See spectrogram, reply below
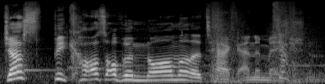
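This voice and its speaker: A male streamer chats casually over game music, thinking out loud. His voice sits a little high and moves up and down a lot, at a relaxed, slightly slow pace. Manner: informal, musing aloud. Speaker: gaming streamer. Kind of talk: casual gameplay commentary. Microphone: studio condenser microphone.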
